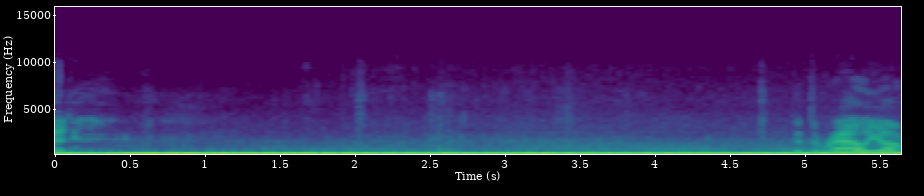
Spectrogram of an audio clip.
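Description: Modified 500+ HP 2004 Subaru STI engine idling smoothly, a steady loud low rumble that runs throughout, with someone talking over it.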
